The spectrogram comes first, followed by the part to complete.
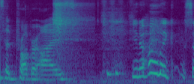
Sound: sniffs and giggles

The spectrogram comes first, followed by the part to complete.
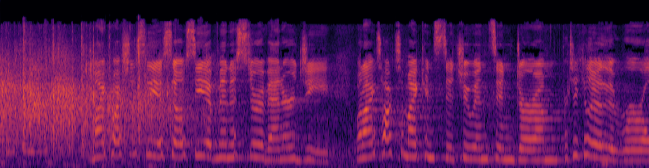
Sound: applause

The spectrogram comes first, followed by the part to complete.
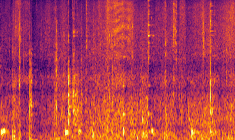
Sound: papers shuffling

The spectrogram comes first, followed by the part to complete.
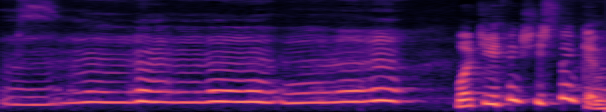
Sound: humming

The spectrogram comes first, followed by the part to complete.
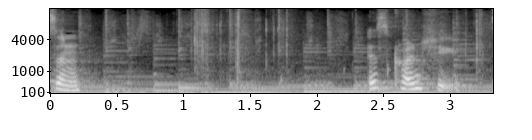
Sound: taco bowl crunches

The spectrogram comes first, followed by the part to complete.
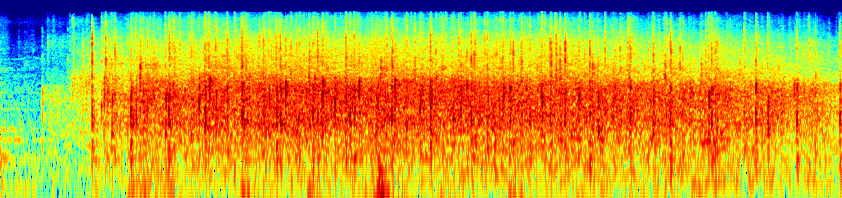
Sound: applause

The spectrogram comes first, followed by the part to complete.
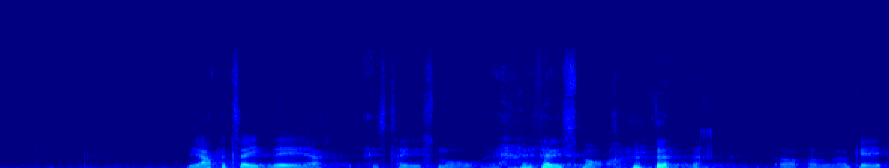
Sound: laughs

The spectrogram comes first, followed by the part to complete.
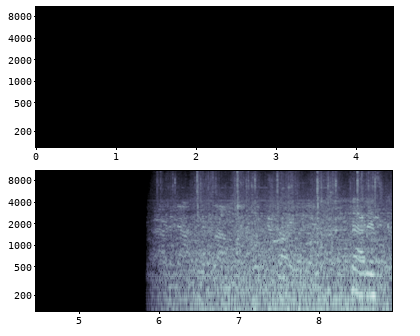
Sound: people talking and laughing

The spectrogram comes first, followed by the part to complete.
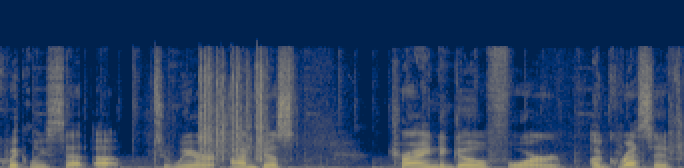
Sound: stones rattling

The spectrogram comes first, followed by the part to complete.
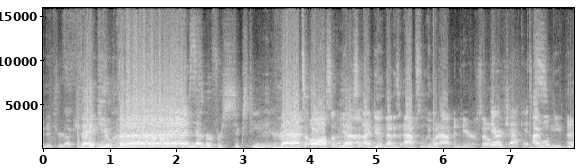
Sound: laughs

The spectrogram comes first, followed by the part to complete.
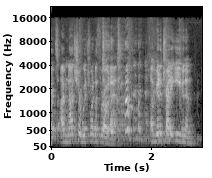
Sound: laughs

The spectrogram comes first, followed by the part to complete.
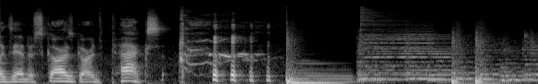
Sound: laughs; theme music

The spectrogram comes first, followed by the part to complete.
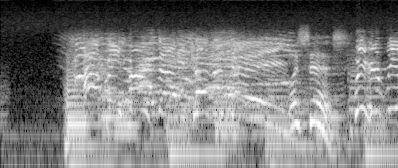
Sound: family yells in unison

